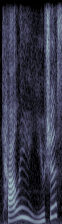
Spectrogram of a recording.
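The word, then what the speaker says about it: Kali Uchis: So, in the days following this discovery, we have uh Kaliuchis, is that Yucas? Is that how you pronounce her name?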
